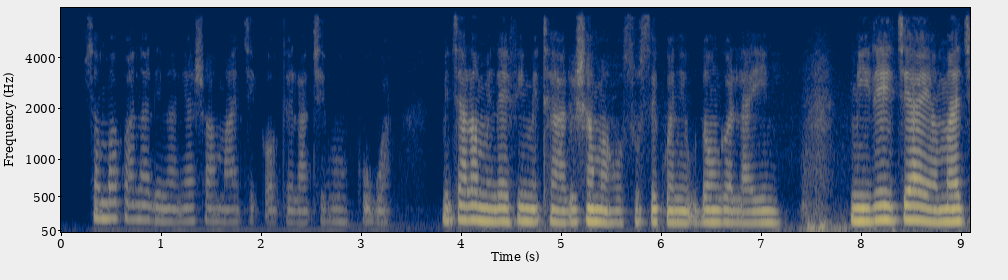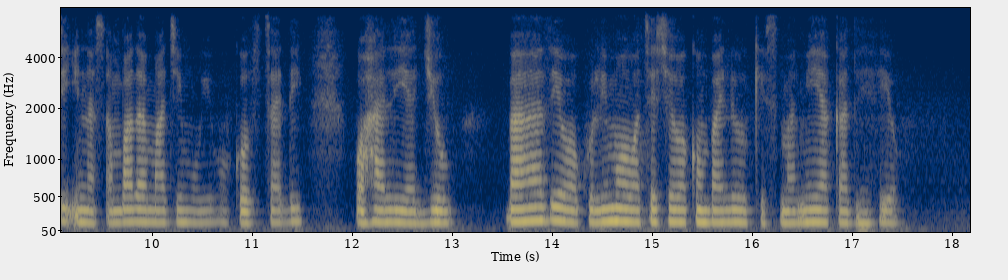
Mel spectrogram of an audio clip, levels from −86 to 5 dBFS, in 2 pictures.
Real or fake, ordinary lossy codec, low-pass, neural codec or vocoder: fake; Opus, 24 kbps; 7.2 kHz; codec, 16 kHz, 0.4 kbps, LongCat-Audio-Codec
